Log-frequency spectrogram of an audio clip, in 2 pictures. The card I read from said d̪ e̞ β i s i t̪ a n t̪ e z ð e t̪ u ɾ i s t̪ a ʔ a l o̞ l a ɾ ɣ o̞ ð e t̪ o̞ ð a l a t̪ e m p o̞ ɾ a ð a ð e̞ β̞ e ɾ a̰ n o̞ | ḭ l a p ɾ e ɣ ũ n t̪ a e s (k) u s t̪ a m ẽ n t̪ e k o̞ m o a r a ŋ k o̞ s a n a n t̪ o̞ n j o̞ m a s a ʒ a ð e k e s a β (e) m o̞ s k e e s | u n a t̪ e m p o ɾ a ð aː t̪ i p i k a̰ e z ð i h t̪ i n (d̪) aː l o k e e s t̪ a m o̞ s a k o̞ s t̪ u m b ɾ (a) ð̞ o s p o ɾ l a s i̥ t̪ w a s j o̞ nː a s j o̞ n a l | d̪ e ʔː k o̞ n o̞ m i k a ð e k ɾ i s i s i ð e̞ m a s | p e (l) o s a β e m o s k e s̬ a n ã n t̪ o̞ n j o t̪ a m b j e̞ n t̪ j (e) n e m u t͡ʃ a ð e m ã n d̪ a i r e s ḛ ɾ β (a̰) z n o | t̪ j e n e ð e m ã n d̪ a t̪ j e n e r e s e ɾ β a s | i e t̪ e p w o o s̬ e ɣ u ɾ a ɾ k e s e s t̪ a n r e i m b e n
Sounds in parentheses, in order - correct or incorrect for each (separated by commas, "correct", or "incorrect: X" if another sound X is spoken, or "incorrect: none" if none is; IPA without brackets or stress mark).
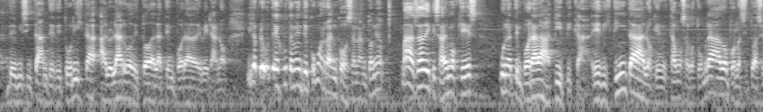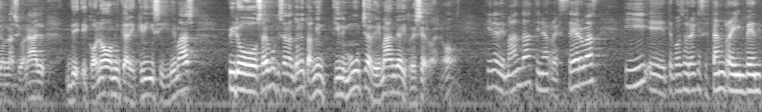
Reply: incorrect: x, correct, incorrect: t̪, correct, incorrect: ɾ, correct, correct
